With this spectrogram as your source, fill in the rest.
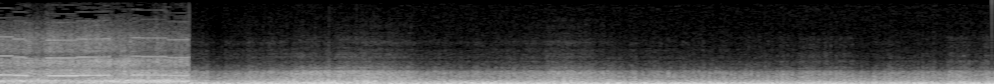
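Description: Wind rushes loudly past in flight.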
